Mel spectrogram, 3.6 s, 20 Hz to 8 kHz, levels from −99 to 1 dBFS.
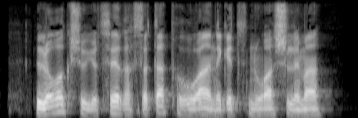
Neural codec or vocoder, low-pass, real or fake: none; 7.2 kHz; real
